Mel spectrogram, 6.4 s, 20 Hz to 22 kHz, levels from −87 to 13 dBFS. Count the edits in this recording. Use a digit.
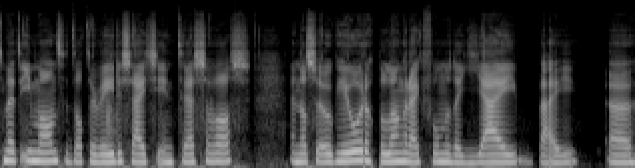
0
